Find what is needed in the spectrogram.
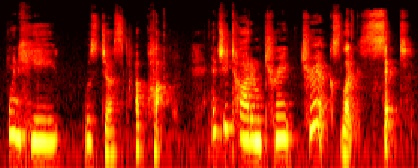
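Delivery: slow, lively picture book reading; reading to children. Acted. Librarian reading Una to children online, expressive storytelling. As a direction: read it like a bedtime story to little ones.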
